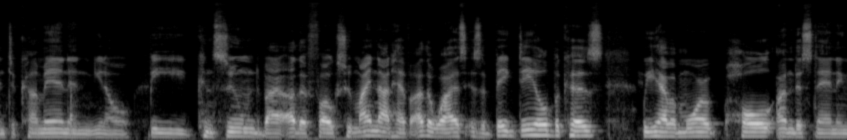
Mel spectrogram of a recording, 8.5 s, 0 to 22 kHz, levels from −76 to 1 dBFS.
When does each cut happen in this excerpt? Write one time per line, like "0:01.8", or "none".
0:01.5
0:06.4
